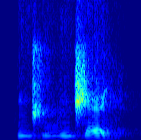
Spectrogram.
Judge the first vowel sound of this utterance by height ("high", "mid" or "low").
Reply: high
